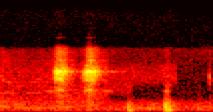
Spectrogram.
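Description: Felt-tip marker squeaking twice on a whiteboard as a word is written, followed by a couple of faint taps.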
